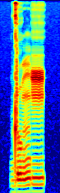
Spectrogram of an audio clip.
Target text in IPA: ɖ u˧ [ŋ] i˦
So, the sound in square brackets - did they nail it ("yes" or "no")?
yes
